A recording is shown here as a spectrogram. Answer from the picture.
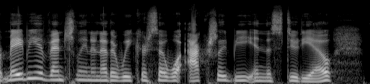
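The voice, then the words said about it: Hoarse voice. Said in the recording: “I'm still trying to recover from my hoarse voice”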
